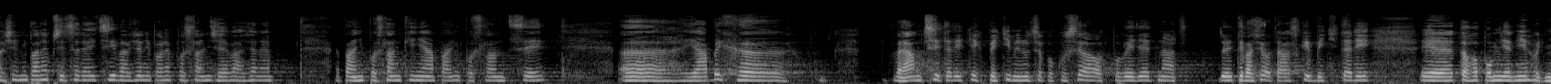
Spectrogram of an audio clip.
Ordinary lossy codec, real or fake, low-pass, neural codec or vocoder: AAC, 32 kbps; real; 10.8 kHz; none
